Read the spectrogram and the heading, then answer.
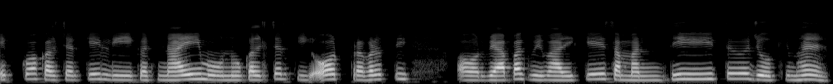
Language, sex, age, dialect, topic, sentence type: Hindi, female, 18-24, Awadhi Bundeli, agriculture, statement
